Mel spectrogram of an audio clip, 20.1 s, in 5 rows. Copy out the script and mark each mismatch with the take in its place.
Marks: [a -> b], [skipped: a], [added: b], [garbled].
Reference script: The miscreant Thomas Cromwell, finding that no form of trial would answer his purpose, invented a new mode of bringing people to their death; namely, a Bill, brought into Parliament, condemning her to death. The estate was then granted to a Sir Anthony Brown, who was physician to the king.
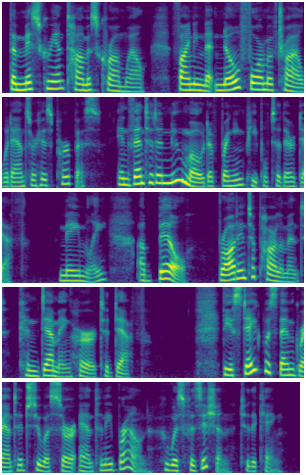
The miscreant Thomas Cromwell, finding that no form of trial would answer his purpose, invented a new mode of bringing people to their death; namely, a Bill, brought into Parliament, condemning her to death. The estate was then granted to a Sir Anthony Brown, who was physician to the king.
